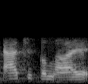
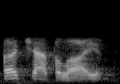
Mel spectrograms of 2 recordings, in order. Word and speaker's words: Atchafalaya: It's not Atchafalaya, it's Atchafalaya.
